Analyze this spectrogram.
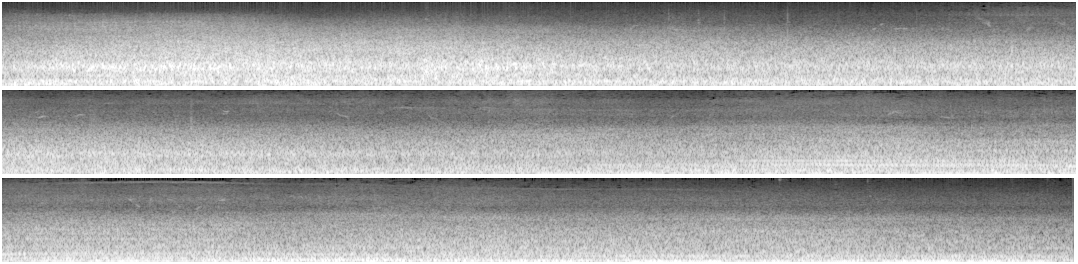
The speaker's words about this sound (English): But then if you turn your head to the right and look up, you have got all that traffic coming past and all that busyness going on across the bridge.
